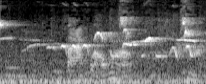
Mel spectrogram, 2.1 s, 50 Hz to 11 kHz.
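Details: White-rumped shama song, recorded in 2017 while the bird sings and dances: short varied whistles and quick warbled notes over a constant low background drone.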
